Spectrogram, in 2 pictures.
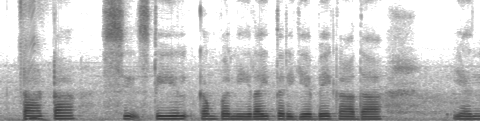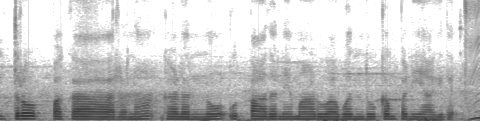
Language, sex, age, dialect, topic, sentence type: Kannada, female, 36-40, Mysore Kannada, agriculture, statement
